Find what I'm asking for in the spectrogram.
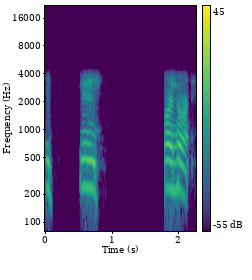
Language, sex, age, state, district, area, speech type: Manipuri, female, 60+, Manipur, Churachandpur, urban, conversation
